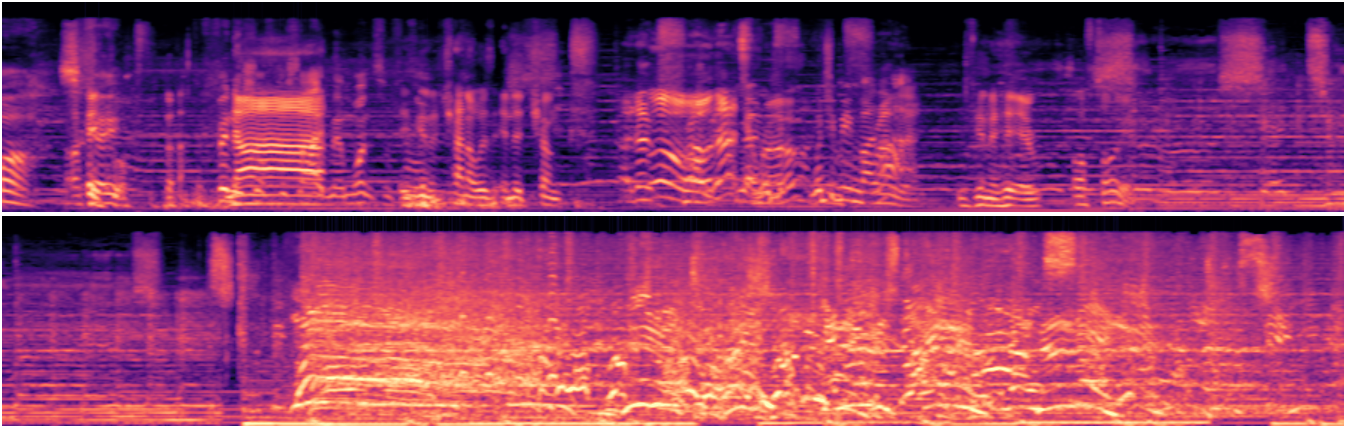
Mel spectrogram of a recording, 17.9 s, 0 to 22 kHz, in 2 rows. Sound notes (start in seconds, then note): 10.8 players cheer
